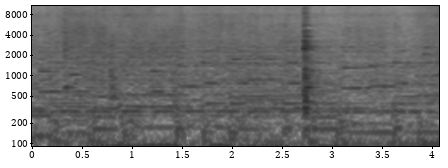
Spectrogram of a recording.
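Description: Chicken pieces sizzling in a thick masala in a frying pan, being stirred in with a spatula; the masala has cooked down until the oil has separated. One sharp knock about two and a half seconds in.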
